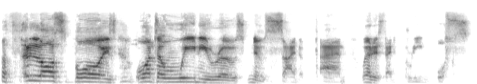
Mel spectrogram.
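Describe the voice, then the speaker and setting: A man's voice: on the high side, animated, takes it slowly, bright, forceful tone, exaggerated voice. A man playing a gleeful, villainous pirate captain in a table read, theatrical and mocking. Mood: gleeful, menacing. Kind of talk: amateur table read acting.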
